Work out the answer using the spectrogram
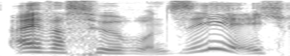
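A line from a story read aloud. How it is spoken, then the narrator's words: Called out. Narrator (German): rief er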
